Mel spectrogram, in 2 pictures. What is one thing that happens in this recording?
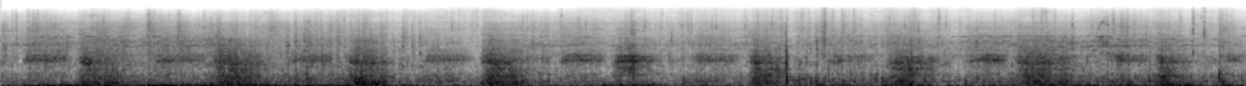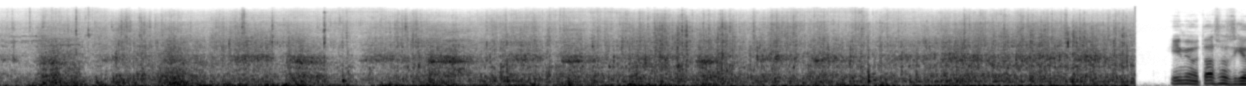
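Wind rumbles loudly across the microphone.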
